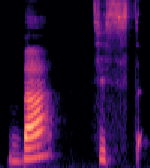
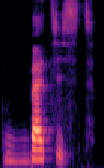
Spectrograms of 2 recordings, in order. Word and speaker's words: Baptiste: masculin courant on prononce Baptiste en général le P est muet donc Baptiste Baptiste l'avant dernier prénom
